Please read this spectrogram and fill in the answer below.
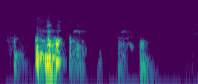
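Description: A person coughing: one main cough about half a second in, followed by a few shorter, quieter throat sounds.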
